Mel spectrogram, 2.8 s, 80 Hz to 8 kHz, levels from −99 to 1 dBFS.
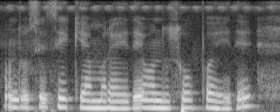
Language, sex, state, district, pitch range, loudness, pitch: Kannada, female, Karnataka, Bangalore, 185-215 Hz, -17 LUFS, 195 Hz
